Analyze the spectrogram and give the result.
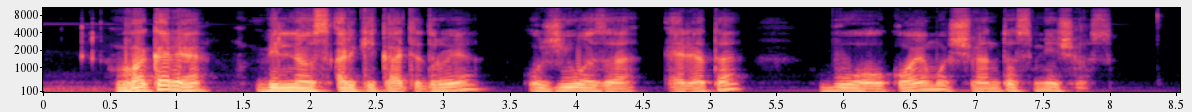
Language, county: Lithuanian, Vilnius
